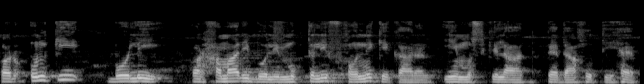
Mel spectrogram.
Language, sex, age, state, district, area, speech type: Urdu, male, 30-45, Delhi, North East Delhi, urban, spontaneous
